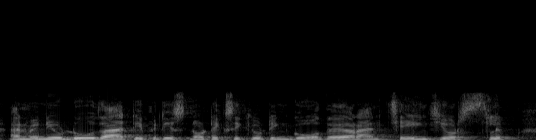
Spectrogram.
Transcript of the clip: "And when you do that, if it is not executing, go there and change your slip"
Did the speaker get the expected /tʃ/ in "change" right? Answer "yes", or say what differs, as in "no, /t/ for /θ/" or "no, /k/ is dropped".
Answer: yes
